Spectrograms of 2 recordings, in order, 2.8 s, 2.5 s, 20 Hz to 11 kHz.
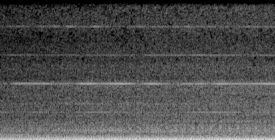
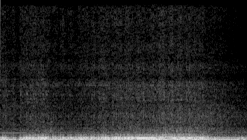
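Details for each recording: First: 1974 Ford F250 High Boy with Sniper EFI, warming up after cold start: thin steady high whistle over deep even V8 idle from the fuel return side; owner suspects fuel restriction, unconfirmed. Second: Cold start of a V8 with fuel injection, still learning its idle: deep steady idle with no whistle, unlike the 1974 Ford F250 High Boy with Sniper EFI problem; normal cold idle.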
